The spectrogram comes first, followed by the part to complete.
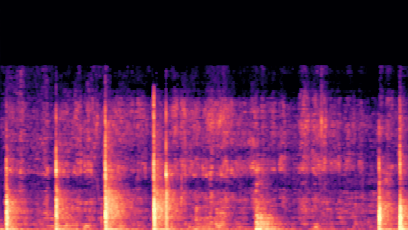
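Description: Chalk writing on a blackboard: about six sharp taps as the chalk strikes the board, with short scratchy strokes between them.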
